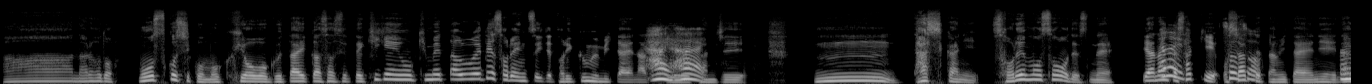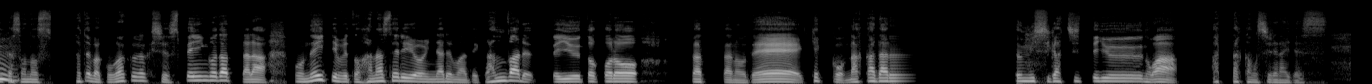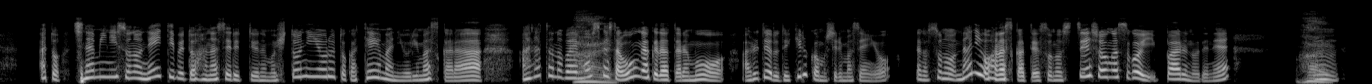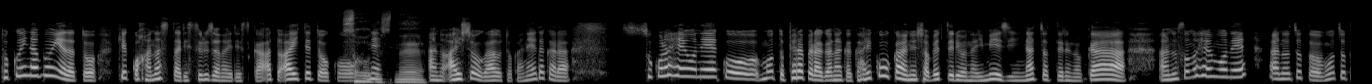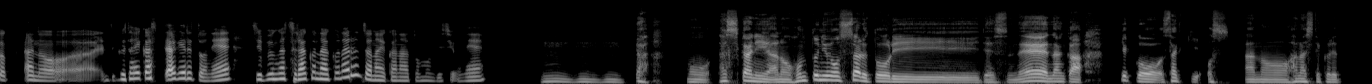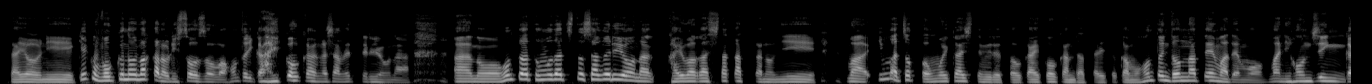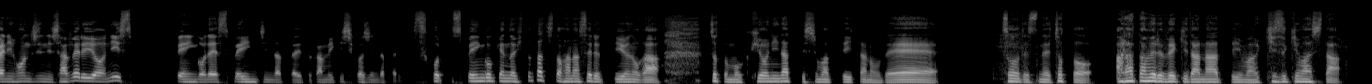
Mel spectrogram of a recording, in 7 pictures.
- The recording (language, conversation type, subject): Japanese, advice, 理想の自分と今の習慣にズレがあって続けられないとき、どうすればいいですか？
- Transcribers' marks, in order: tongue click; tongue click; other noise; teeth sucking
